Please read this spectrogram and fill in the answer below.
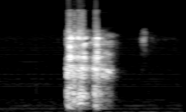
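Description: A single short, harsh two-part burst, like a cough or throat clearing, over quiet room hum.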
